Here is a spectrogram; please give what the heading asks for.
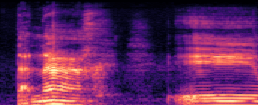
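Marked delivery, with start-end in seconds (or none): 0.1-0.7 taNAJ, Tanaj stressed firmly on the last syllable; final-syllable stress. Shown as a demonstration. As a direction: lean on the "naj" of Tanaj. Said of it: "el acento recae siempre en la última sílaba".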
